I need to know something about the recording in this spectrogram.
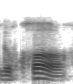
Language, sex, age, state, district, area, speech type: Assamese, male, 30-45, Assam, Biswanath, rural, conversation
